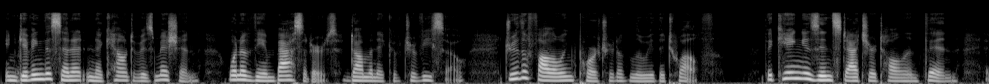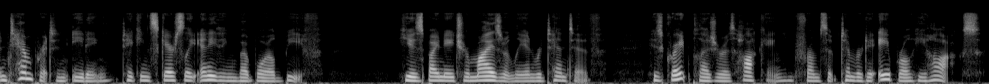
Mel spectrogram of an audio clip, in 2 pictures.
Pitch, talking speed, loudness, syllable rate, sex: 180 Hz, 180 wpm, -21 LUFS, 5.9 syllables/s, female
